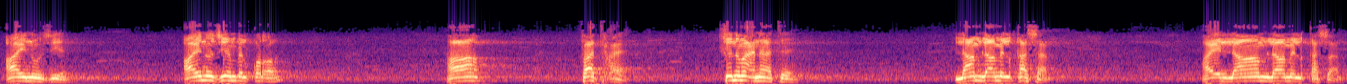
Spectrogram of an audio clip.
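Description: A man's voice: fairly high pitch, normal speed, pauses often, bright, forceful tone, in a large hall, a little hiss or hum. A man with an Iraqi Arabic accent preaching a sermon in a teacherly way, putting rhetorical questions to the audience. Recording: dull lo-fi recording.

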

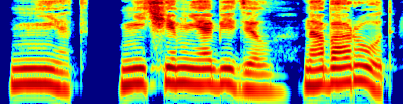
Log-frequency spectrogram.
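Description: A man reading an audiobook, voicing a gentle, soft-spoken aging schoolteacher who talks earnestly to her friend. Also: high voice, fairly even intonation, slow pace, dry recording, studio quality. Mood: tender. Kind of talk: audiobook dialogue.

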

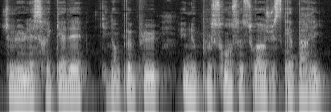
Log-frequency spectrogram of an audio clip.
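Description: A man reading aloud as a gruff, bossy farmer who talks in loud, blustering bursts. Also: fairly low pitch, level tone, normal speed.

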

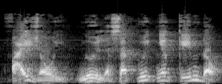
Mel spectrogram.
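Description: A man's voice: a little high, sing-song, fast, pitched above the performer's own voice. A man voicing a scheming old male sect elder who coaxes and commands. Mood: coaxing, commanding. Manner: commanding, coaxing.

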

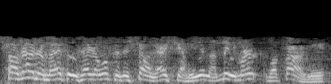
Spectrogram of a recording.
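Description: A man playing a brash, rude male shop clerk, talking in a scornful, sharp-tongued way in a comic monologue. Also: sits high, expressive, rapid-fire, crowd noise. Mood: boastful. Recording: tinny old radio recording with faint hiss.

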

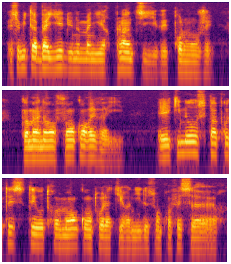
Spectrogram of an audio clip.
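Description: Audiobook narrator: man, lower voice, steady expressive storytelling. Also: vocal fry. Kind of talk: scripted narration.

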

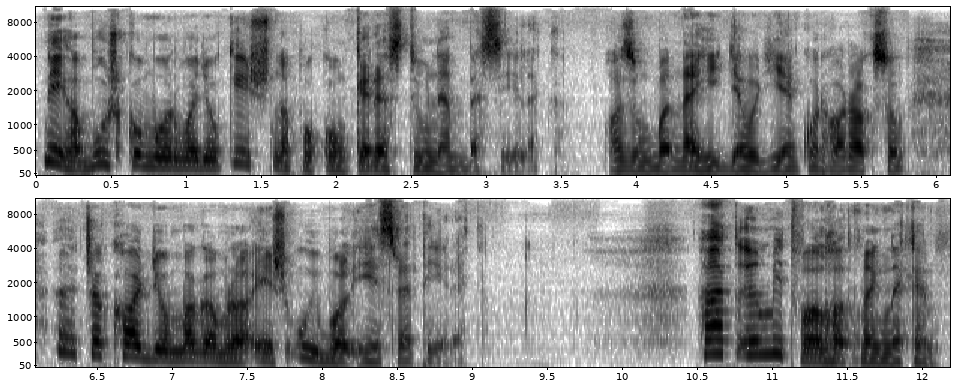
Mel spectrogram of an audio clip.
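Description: Brisk eccentric detective, lively and sure of himself, a man voicing him in an audiobook, pitch rising and falling. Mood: candid. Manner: lively, self-assured, slightly fussy. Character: Sherlock Holmes, brisk eccentric male detective. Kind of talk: audiobook character reading.

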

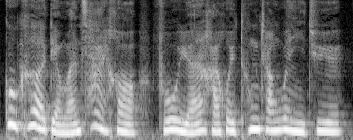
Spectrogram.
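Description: Woman, radio teacher, scripted lesson, lively intonation, clear translating delivery. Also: mid-range voice, moderate pace. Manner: clear explaining, translating each phrase.

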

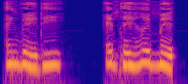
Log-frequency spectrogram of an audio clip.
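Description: Reader doing a frail young woman, soft and tender, husky, dry close sound. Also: medium pitch, flat delivery, brisk, dry recording, voice pushed up, lightly acted. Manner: soft, pleading and intimate.

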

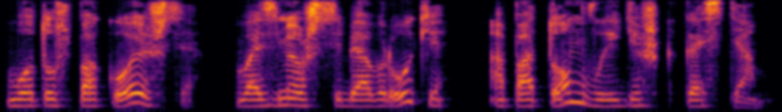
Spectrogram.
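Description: A woman voicing a calm older male vampire uncle who tries to soothe and reason. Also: fairly low pitch, moderate pace, slightly rough, no room sound, studio quality.

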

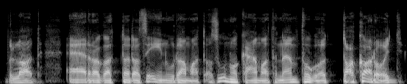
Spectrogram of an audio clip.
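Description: A man voicing a fierce, scolding old grandmother in an audiobook, shouting threats. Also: deep voice, no room sound, studio quality. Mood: threatening. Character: fierce old grandmother, burly furious matron. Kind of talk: audiobook character reading.

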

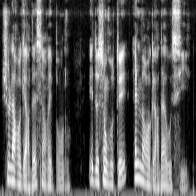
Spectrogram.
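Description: Low-voiced man reading a story expressively. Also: brisk, gravelly, dry recording, clean studio sound. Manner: animated storytelling. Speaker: audiobook reader. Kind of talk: expressive reading of a classic novel.

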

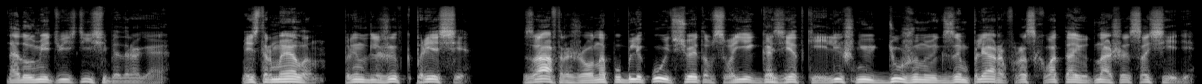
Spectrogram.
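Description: A man voicing a gruff, domineering professor who grumbles and mocks in a low, booming voice, in an audiobook. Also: moderate pace, a bit bright, no echo, studio quality. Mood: gruff mocking. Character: gruff domineering mocking middle-aged professor. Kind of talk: audiobook character voice.

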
